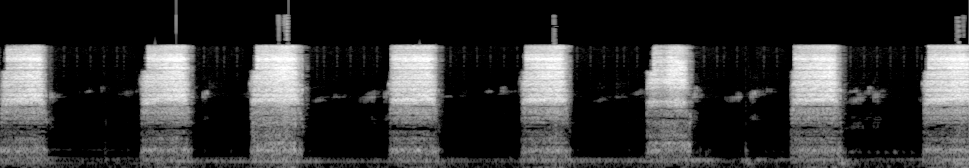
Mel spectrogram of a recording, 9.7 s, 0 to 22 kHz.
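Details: Barn owl owlet in a nest box at night, 1:22 to 1:30 am, swallowing a newly delivered rodent; harsh hissing screeches about half a second long, repeated roughly every second, with a faint low hum underneath.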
